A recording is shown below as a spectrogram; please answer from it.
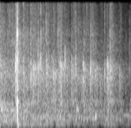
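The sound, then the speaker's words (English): Applause from a church audience: one sharp clap stands out near the start, then a short, fairly soft patter of scattered claps fades out. “But yeah, give him a hand, right? Yay.”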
